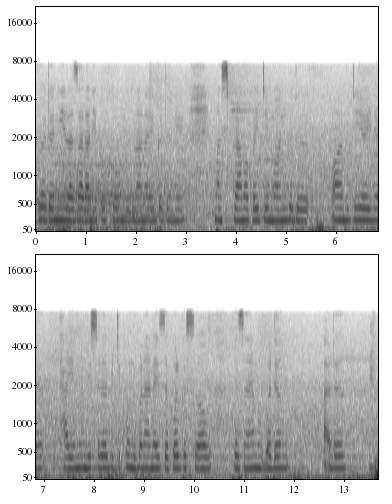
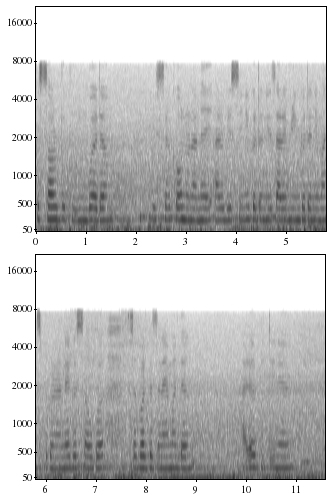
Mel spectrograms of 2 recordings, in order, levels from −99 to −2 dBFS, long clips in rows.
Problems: constant background noise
